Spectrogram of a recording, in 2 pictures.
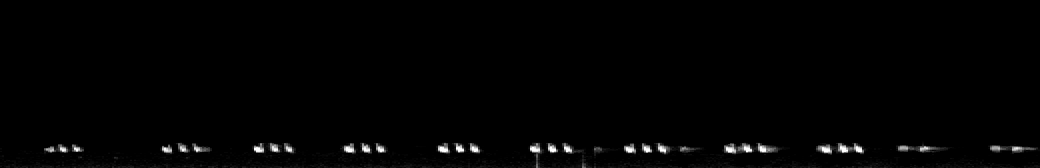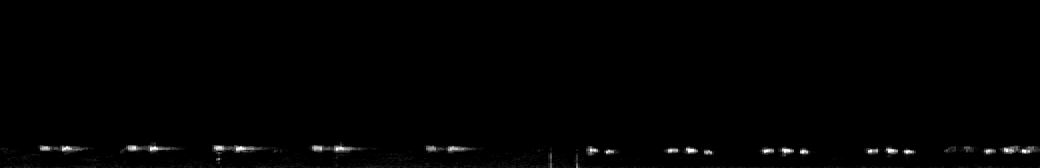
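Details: Pet female common quail song: a long, even run of short, high, doubled and tripled chirps, roughly one group every seventy hundredths of a second, with faint clicks in the background.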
